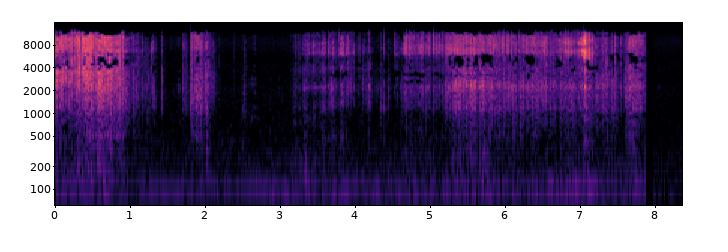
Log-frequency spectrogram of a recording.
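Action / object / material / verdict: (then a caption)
scrape / bar of soap carved with a metal blade / soap / none. A solid red bar of dry soap, held in the hand, is carved with a metal blade, its surface scraped and scored into small cubes and crumbs. Bright, crisp crunching and scratchy scraping come in a loud opening burst and a short second burst, then a quiet pause. A longer stretch of steady, gritty scraping builds to a sharp crackle near the end before stopping abruptly.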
